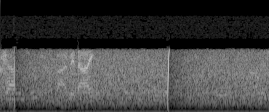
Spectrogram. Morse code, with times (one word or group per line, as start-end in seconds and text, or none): none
